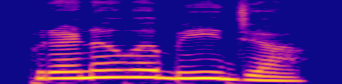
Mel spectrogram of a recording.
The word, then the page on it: ಪ್ರಣವಬೀಜ: Kannada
